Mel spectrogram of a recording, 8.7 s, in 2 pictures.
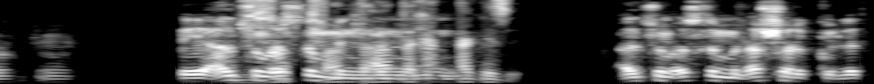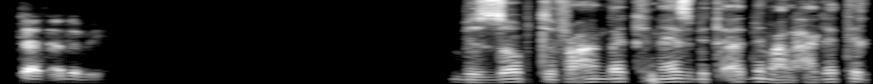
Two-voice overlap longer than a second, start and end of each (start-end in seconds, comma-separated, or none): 1.1-2.4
